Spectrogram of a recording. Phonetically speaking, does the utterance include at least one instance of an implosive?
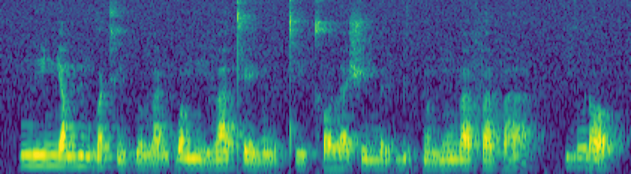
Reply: yes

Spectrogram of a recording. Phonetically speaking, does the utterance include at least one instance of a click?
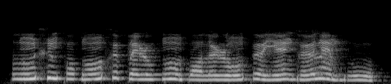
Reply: no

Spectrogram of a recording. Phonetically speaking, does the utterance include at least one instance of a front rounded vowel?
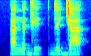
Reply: no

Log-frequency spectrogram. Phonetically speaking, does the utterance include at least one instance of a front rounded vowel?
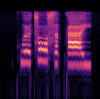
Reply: yes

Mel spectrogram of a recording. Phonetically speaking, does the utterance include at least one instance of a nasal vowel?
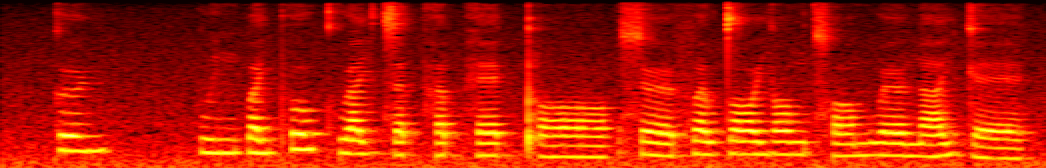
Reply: no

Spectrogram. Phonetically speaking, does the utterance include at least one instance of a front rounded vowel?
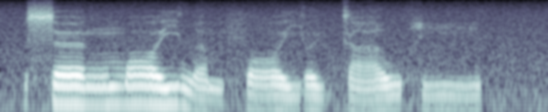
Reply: yes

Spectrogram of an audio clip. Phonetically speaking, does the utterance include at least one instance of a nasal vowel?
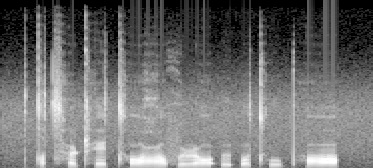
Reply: no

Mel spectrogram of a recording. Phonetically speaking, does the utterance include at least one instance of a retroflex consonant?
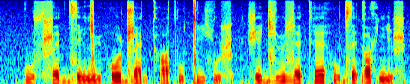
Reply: yes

